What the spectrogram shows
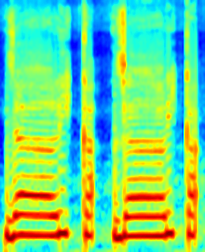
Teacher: Di sini tuh terdapat fathah tegak pada zal. Lalu dibacanya panjang 2 harokat pada huruf za-nya ini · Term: mat tabi'i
